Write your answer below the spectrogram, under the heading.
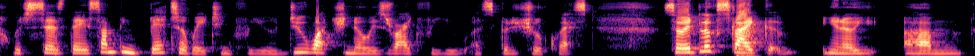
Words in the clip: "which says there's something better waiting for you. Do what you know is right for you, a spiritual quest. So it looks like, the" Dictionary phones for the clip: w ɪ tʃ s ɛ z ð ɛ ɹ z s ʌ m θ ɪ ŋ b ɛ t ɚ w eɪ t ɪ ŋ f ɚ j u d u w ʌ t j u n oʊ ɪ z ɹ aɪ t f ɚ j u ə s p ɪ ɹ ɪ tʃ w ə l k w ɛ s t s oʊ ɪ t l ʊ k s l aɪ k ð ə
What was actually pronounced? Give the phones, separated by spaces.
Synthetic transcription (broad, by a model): w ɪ tʃ s ɛ z ð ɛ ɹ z s ʌ m θ ɪ ŋ b ɛ t ɚ w eɪ t ɪ ŋ f ɚ j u d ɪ w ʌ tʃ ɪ n oʊ ɪ z ɹ aɪ t f ɚ j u ə s p ɪ ɹ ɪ tʃ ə l k w ɛ s t s oʊ ɪ t l ʊ k s l aɪ k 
